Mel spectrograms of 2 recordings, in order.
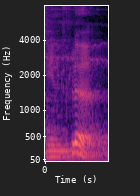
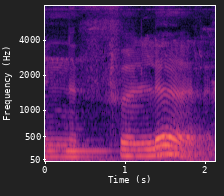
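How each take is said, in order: First: The phrase is said quickly and joined. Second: The phrase is said slowly and separately. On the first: "as you read it fast" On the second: "if you read it slowly"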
